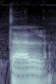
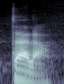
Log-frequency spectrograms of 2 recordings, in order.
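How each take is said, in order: First: The word ends on its final consonant. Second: The word ends with a final vowel sound.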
